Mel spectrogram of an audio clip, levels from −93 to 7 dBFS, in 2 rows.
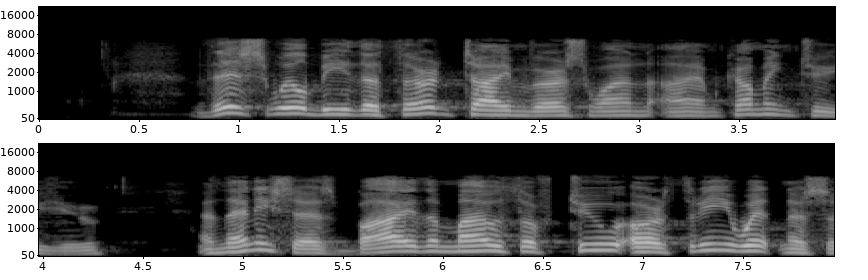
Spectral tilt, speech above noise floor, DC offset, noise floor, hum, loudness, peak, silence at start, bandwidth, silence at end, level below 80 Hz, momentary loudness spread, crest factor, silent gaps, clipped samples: -5.5 dB/octave; 40 dB; under 0.1%; -68 dBFS; none; -28 LUFS; -8 dBFS; 0.8 s; 7.2 kHz; 0 s; -76 dBFS; 14 LU; 20 dB; none; under 0.1%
